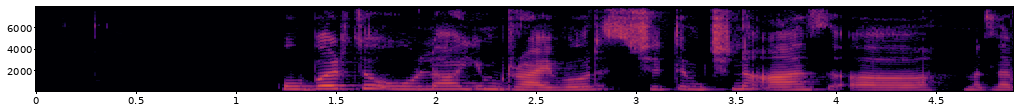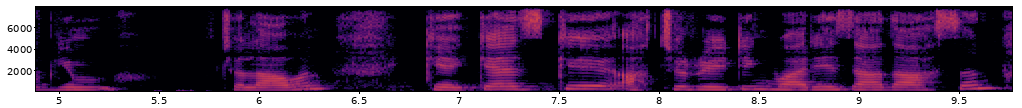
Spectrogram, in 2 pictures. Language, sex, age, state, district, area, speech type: Kashmiri, female, 18-30, Jammu and Kashmir, Anantnag, rural, spontaneous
